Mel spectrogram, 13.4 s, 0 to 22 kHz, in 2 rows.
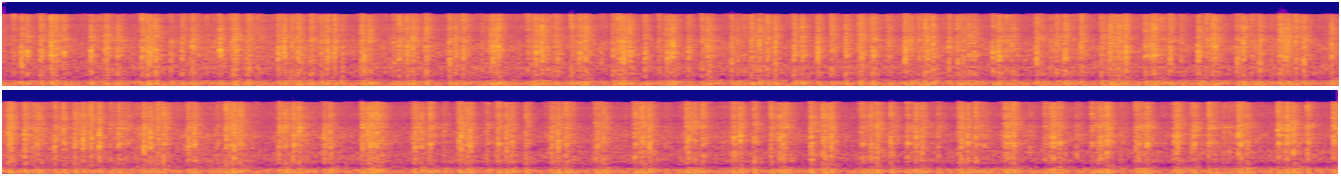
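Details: Pontiac 400 V8 in a T37, first start, rings not yet seated: deep, even idle with steady firing pulses and no tick or knock; normal idle.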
